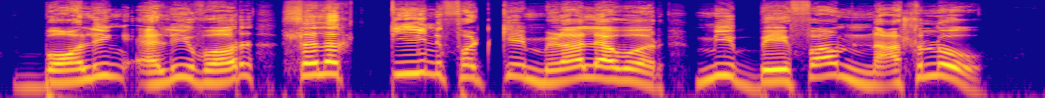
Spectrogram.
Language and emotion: Marathi, happy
